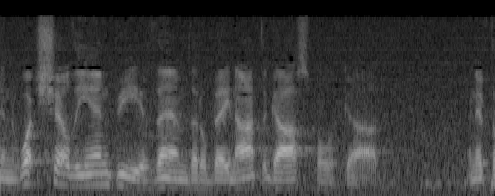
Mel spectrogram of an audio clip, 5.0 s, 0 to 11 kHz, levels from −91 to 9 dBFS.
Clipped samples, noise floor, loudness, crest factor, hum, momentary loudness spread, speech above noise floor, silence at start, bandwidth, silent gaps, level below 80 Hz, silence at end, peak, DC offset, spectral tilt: under 0.1%; -55 dBFS; -35 LUFS; 18 dB; none; 21 LU; 20 dB; 0 s; 8.4 kHz; none; -70 dBFS; 0 s; -18 dBFS; under 0.1%; -4 dB/octave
